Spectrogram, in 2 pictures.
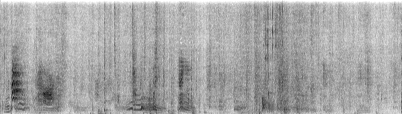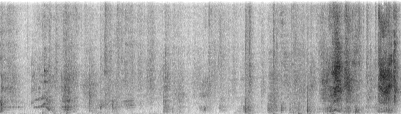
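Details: Shiba Inu puppies crowding around someone's feet as they enter the room, so close it is hard to walk; busy overlapping yips, whines and scuffling, with short barks and shuffling noise throughout.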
